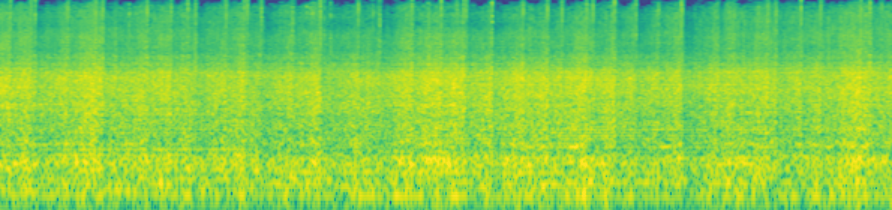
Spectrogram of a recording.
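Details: Continuous road and engine roar from a moving car fills the recording, with no barking or other animal sound.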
